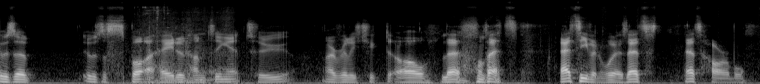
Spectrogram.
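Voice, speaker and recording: A man talks in a relaxed tone at a fairly low pitch. Vocal fry runs through his voice. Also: ordinary pitch variation, moderate pace. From New Zealand. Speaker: gaming streamer. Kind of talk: live gameplay stream chatting with viewers. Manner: casual, relaxed.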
